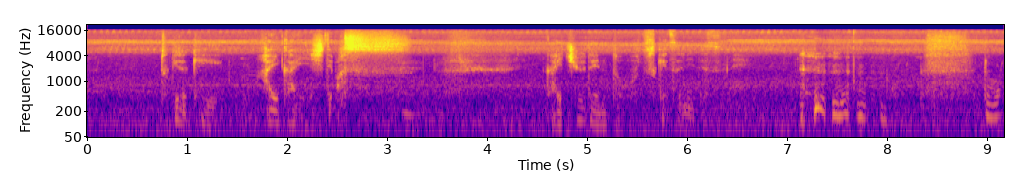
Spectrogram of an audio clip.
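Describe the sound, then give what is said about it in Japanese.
A man talks calmly while various insects chirp and trill in the background, thin high-pitched buzzing rising in bursts, like crickets at night in a shrine forest. “森 の別な顔も聞こえて見えてきますしいろんな虫の声鳥の声も聞こえます”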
